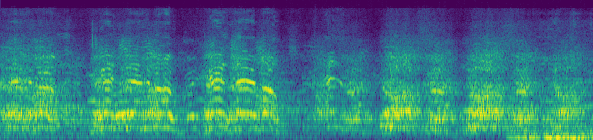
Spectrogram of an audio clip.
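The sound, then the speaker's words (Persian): A dense, loud crowd of rioting protesters in Britain, mostly right-wing, rioting against asylum seekers and attacking mosques and hotels housing them, shouts and yells continuously in overlapping, harmonic voices, with surging bursts of chanting-like cries and a low rumble joining near the end. “معترضان که بیشتر آنها افکار دستراستی داشتند با حمله به مساجد و هتل‌هایی که محل اسکان پناهجوها بود این شورش‌ها را شکل دادند.”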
